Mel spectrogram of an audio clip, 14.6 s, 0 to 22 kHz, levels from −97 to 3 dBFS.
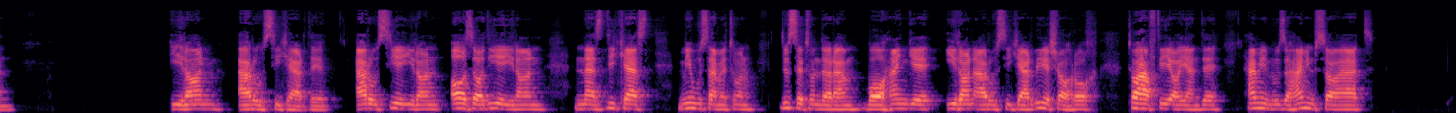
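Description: No technical faults can be heard anywhere in the speech. Nothing along the signal path draws attention to itself at any point.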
